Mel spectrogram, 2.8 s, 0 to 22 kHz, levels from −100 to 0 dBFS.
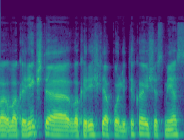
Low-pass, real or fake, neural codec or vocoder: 14.4 kHz; real; none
